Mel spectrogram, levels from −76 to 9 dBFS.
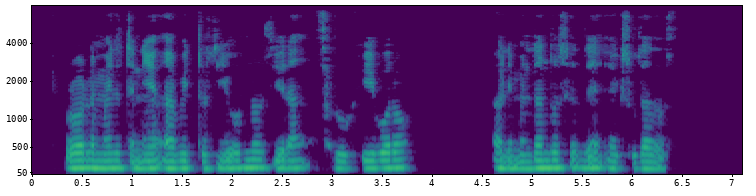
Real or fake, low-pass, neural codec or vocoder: real; 7.2 kHz; none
